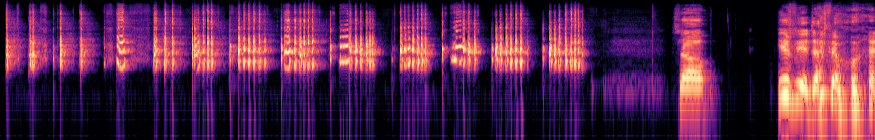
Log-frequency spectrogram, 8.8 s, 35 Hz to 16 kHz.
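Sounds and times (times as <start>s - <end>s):
person imitating turkey fight calls: 0.3s - 5.9s
speech: 6.8s - 7.2s, 7.8s - 8.7s.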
